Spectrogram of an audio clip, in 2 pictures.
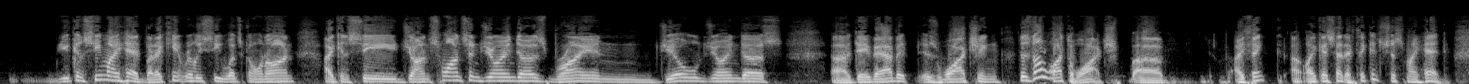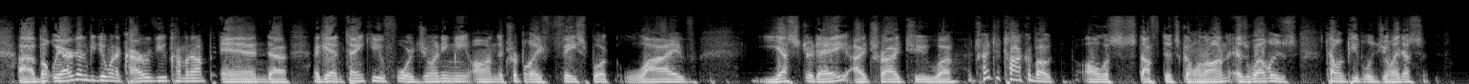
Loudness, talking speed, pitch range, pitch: -14 LUFS, 200 wpm, 115-145 Hz, 125 Hz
